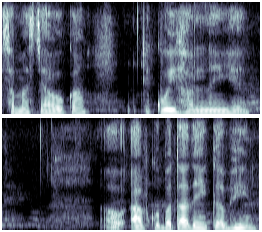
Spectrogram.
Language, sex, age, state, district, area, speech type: Hindi, female, 45-60, Uttar Pradesh, Jaunpur, urban, spontaneous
